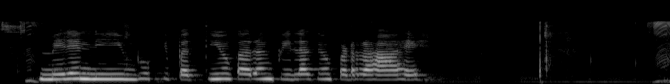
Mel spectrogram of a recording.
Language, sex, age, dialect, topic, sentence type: Hindi, female, 18-24, Awadhi Bundeli, agriculture, question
